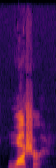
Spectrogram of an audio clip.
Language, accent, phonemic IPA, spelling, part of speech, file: English, US, /ˈwɑʃɚ/, washer, noun / verb, En-us-washer.ogg
- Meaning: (noun) 1. Something that washes; especially an appliance such as a washing machine or dishwasher 2. A person who washes (especially clothes) for a living; a washerman or washerwoman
